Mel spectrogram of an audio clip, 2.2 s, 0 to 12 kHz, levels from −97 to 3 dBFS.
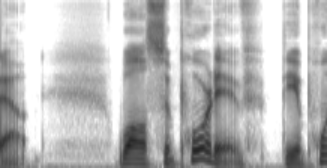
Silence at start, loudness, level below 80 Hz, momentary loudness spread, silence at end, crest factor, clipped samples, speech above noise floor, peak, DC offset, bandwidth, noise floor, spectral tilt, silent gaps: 0 s; -21 LUFS; -46 dBFS; 12 LU; 0 s; 18 dB; under 0.1%; 30 dB; -4 dBFS; under 0.1%; 12 kHz; -50 dBFS; -5 dB/octave; none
